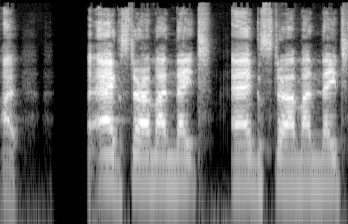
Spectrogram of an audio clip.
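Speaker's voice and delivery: loud, flat, level, dumb sci-fi robot monotone. Showing the voice he does for the little robot Skeets, a Dalek robot voice. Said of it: "I do this dumb robot voice for that I just try to like almost like into like a Dalek".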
